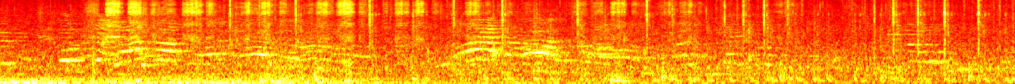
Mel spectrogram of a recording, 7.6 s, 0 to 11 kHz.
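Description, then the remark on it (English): Young girls play jackstones in a small, closed room crowded with about 25 women and children on a rainy day in October 1942, their high voices chattering softly while small sharp clicks and taps land in an irregular patter, some in quick bursts. “The sewing machine clatters and someone types while young girls play jackstones and read stories aloud.”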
